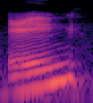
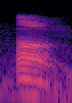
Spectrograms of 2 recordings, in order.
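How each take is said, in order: First: Said in the usual way. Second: "Ung" with an open back vowel, no long A; film's mispronunciation. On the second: Shown as a demonstration. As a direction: say Aang as "Ung". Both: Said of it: "his name is pronounced".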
